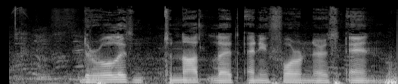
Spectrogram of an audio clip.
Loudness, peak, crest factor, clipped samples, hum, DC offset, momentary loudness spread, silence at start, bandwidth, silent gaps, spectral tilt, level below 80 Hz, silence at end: -18 LUFS; 0 dBFS; 18 dB; under 0.1%; none; under 0.1%; 16 LU; 0.1 s; 16 kHz; none; -6 dB/octave; -28 dBFS; 0 s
